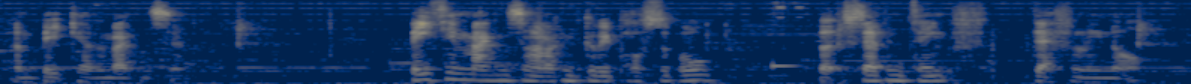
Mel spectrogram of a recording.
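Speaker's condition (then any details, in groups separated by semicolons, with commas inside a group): No condition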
